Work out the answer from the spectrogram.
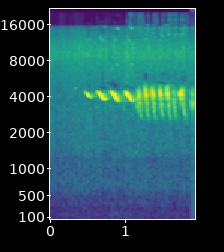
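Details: A Brazilian lined seedeater, a champion bird, delivers its classic song: a few clear piping notes followed by a bright trill of quick repeated notes, with a stream hissing softly behind.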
